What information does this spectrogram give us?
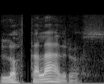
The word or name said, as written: drills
